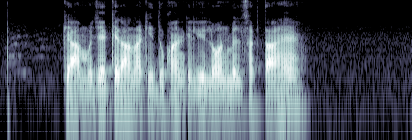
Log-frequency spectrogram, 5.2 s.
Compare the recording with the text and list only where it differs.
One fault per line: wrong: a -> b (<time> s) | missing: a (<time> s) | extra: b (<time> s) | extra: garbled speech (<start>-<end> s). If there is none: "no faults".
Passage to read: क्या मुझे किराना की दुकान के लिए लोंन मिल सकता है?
no faults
